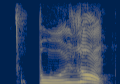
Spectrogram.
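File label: "bu yong", Mandarin Chinese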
